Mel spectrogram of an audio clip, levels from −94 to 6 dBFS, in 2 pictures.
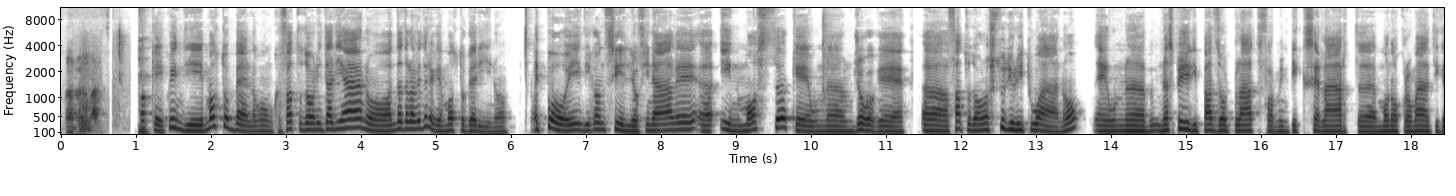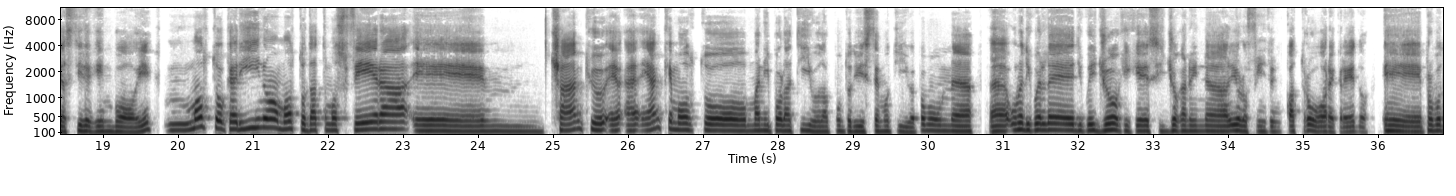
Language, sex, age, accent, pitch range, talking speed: Italian, male, 30-49, native, 135-160 Hz, 150 wpm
